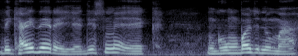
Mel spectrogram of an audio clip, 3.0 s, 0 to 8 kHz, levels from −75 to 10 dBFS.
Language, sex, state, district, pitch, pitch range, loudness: Hindi, male, Punjab, Kapurthala, 150 Hz, 130-190 Hz, -16 LUFS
